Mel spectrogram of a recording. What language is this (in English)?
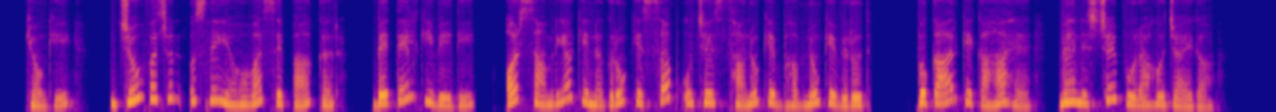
Hindi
